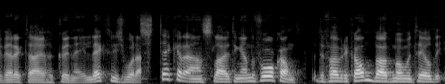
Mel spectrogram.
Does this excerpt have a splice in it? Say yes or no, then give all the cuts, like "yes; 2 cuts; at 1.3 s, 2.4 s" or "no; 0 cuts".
yes; 2 cuts; at 1.4 s, 3.1 s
